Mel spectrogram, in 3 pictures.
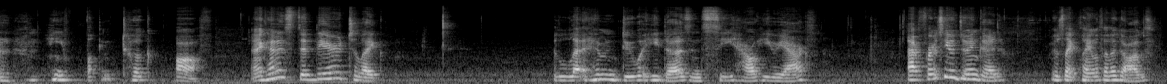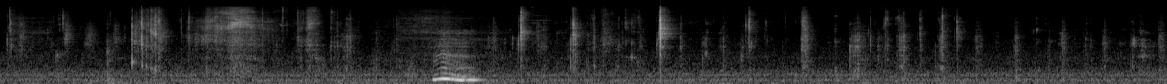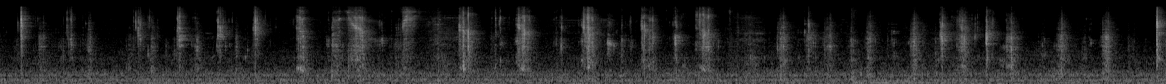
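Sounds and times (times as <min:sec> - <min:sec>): crisp chewing crunches: 0:11.7 - 0:15.7, 0:16.6 - 0:35.0.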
